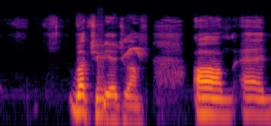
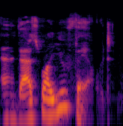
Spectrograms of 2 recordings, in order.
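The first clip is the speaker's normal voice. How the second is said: dry put-down; 3 semitones lower, 5 dB quieter than usual. Retold or imitated. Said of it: "And I'm like".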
